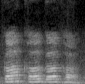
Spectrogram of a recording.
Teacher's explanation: ये जो हमारी का वाली सीरीज, जो का वाला वर्ग होता है, ये हमारा कंठ होता है। इसको हम कंठ से बोलते हैं जब आवाज़ जो है गले से निकलेगी।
